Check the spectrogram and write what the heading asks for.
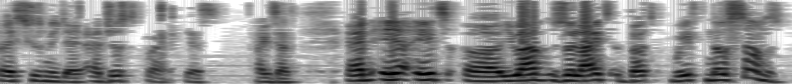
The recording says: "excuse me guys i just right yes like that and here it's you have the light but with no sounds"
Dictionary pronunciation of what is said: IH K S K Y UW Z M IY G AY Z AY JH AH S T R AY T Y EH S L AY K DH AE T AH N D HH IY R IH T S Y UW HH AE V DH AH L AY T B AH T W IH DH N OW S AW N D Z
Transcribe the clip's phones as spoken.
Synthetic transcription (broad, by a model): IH K S K Y UW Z M IY G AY AY JH AH S T W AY Y EH S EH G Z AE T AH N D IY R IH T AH Y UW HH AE V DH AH L AY T B AH T W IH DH N OW S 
